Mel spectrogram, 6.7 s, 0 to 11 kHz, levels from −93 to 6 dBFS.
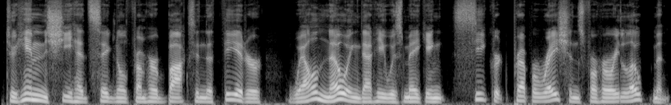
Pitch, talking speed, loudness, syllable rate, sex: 130 Hz, 195 wpm, -19 LUFS, 5.4 syllables/s, male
